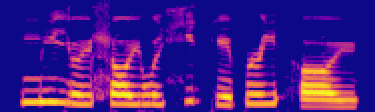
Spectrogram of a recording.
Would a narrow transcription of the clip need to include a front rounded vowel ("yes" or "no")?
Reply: yes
